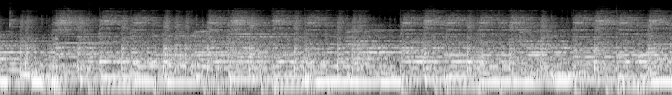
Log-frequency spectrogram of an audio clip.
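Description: Three-piece rock band playing live without singing: electric guitar, bass guitar and drum kit in a steady groove.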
